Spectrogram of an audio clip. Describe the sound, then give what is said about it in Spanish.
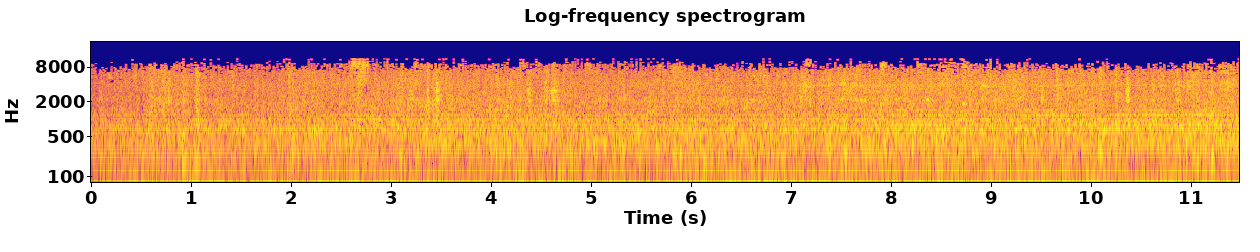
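A passenger train travels at high speed, heard from on board as a dense, unbroken roar of rumbling wheels and rattling carriages, with a faint rhythmic clatter running steadily throughout and no voices. “El tren circula a gran velocidad.”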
